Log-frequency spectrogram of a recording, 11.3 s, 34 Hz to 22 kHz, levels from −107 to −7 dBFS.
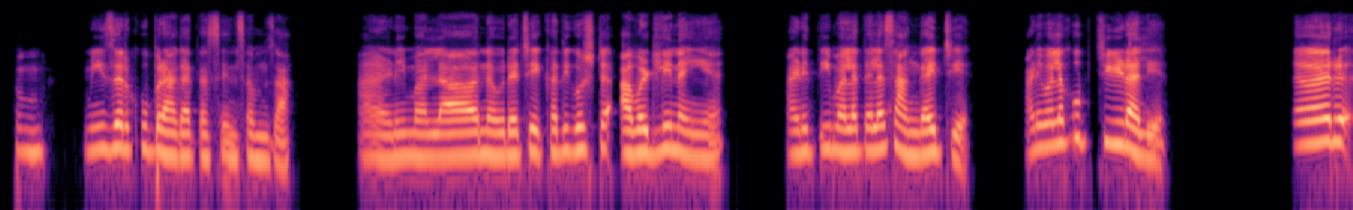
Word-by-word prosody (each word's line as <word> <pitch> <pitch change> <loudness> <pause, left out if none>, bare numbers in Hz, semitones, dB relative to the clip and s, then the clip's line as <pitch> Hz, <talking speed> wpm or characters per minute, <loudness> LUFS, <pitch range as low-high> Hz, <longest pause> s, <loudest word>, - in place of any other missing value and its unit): म 205 -1 -7 0.4
मी 220 +2 -5
जर 235 +1 +3
खूप 225 -2 -5
रागात 180 -2 +1
असेन 95 - -6
समजा 160 - -5 0.7
आणि 170 - -4
मला 180 0 0 0.2
नवऱ्याची 190 +1 0
एखादी 200 +1 -2
गोष्ट 220 +1 -1
आवडली 200 +2 +3
नाहीये 185 -5 -2 0.5
आणि 195 +2 -3
ती 230 - -4
मला 210 -1 +2
त्याला 220 +1 +3
सांगायची 200 -4 +1
आहे - - -8 0.5
आणि 225 +3 -3
मला 250 +2 +3
खूप 315 -4 -4
चीड 265 -3 +4
आली 200 -6 +6
आहे - - -7 1.1
तर 270 +3 +6
205 Hz, 145 wpm, -27 LUFS, 185-225 Hz, 1.1 s, आली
